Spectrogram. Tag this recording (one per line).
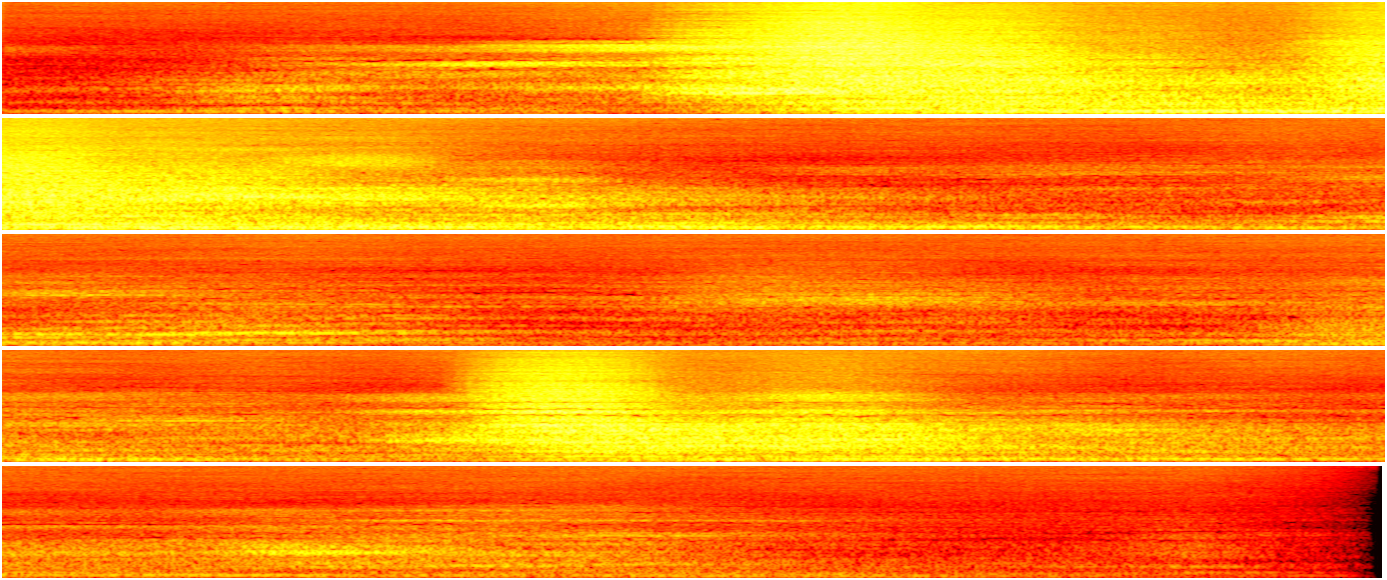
creepy
demon
fear
fearful
ghost
haunted
horror
nightmare
scary
slender
survival-horor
